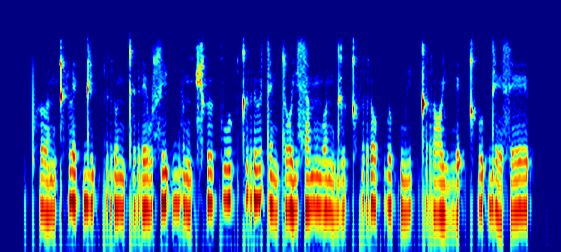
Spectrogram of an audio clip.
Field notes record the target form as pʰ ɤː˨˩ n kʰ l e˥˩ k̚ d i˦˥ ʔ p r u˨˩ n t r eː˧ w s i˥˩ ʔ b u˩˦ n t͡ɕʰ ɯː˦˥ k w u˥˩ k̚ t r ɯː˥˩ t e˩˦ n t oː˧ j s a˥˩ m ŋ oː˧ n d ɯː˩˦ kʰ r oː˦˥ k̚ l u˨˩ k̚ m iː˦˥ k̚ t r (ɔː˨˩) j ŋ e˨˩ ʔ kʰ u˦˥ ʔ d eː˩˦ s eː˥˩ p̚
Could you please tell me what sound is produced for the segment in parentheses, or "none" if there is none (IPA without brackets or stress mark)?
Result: ɔː˨˩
